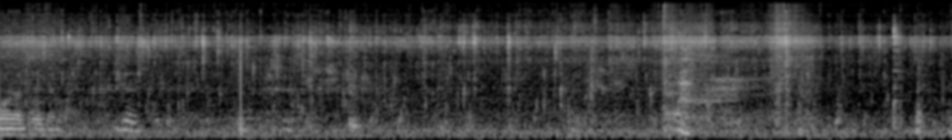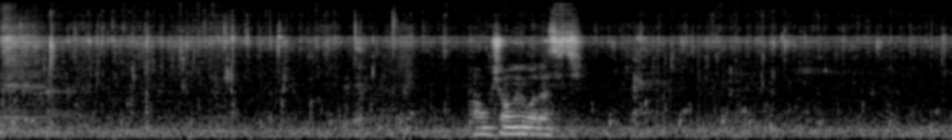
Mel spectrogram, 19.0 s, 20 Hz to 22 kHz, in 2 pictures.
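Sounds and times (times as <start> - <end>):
steady rain hiss: 0.0 - 3.7, 5.7 - 8.4, 14.2 - 15.4
drips pattering: 0.0 - 19.0.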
